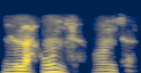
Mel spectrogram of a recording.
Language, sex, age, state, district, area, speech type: Nepali, male, 45-60, West Bengal, Alipurduar, rural, conversation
